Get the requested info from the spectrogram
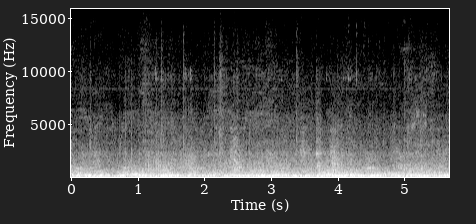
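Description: Vintage passenger train rolling along the track: a steady low rumble with faint clicks from the wheels and rails.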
